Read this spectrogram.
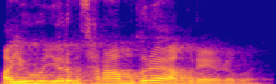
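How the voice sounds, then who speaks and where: A middle-aged man preaching a sermon as pastor. He swings between loud, high, rising calls and low, hushed asides, and keeps asking the congregation questions. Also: sing-song, rapid-fire. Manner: asks the congregation many questions. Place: church sanctuary. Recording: roomy church echo.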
